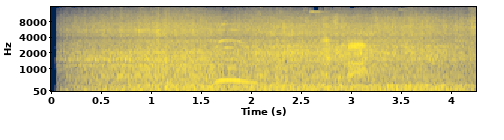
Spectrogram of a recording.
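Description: A loud, steady low rumble like a heavy engine running, with a few short rising-and-falling tones over it about halfway through and again near three seconds in.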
